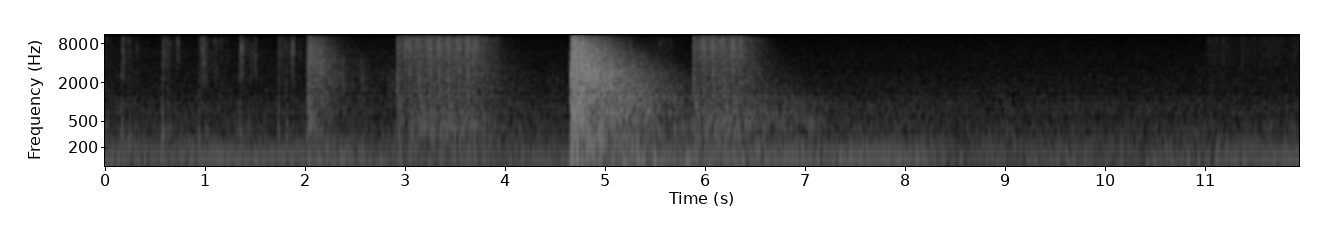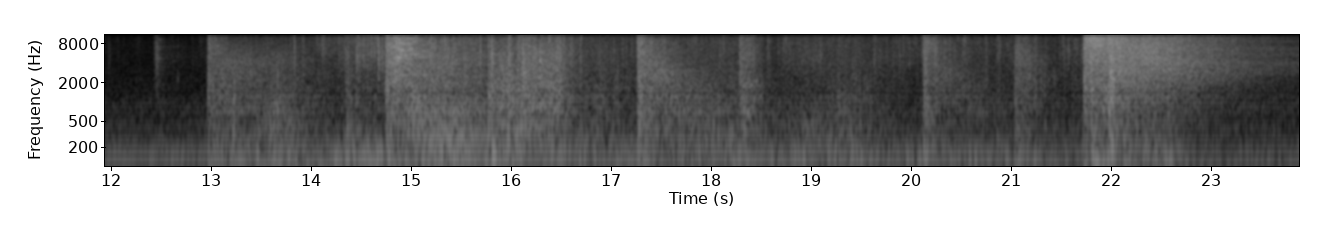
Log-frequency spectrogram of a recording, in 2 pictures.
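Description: Footsteps tread on hard stone ground.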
